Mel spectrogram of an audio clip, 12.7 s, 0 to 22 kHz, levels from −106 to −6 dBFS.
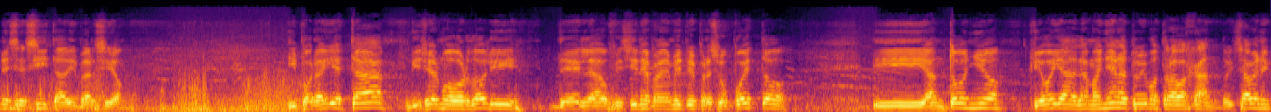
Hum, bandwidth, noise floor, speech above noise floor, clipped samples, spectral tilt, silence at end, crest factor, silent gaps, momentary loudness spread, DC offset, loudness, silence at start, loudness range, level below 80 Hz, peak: none; 10.5 kHz; -39 dBFS; 22 dB; under 0.1%; -7.5 dB/octave; 0 s; 16 dB; none; 11 LU; under 0.1%; -18 LUFS; 0 s; 3 LU; -46 dBFS; -2 dBFS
